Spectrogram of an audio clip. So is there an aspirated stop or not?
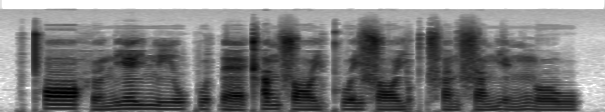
yes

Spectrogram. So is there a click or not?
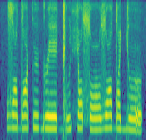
yes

